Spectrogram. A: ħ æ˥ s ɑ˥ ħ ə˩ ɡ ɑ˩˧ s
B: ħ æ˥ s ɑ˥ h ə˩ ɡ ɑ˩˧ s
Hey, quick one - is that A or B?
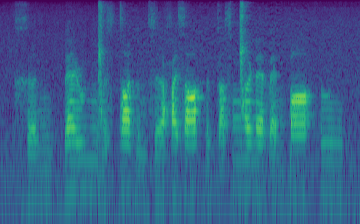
B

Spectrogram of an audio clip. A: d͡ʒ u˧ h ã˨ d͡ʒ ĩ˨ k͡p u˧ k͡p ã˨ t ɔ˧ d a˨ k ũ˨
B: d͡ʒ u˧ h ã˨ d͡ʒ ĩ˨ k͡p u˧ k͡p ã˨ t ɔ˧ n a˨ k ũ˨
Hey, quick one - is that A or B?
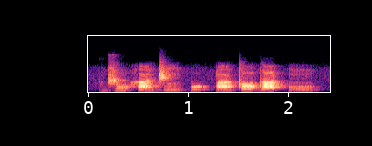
A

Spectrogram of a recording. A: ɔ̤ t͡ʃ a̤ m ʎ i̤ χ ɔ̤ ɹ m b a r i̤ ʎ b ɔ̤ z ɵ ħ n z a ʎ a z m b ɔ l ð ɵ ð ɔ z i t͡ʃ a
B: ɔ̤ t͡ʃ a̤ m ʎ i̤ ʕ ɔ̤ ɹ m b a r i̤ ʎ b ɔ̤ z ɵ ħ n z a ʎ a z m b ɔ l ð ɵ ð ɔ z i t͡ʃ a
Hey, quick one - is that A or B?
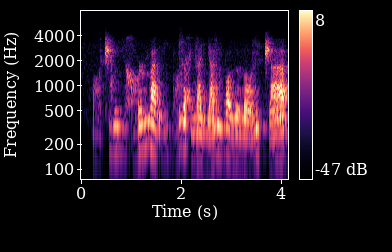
A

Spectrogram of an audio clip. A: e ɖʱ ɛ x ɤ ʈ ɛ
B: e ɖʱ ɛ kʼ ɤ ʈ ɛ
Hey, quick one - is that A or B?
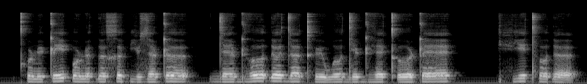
B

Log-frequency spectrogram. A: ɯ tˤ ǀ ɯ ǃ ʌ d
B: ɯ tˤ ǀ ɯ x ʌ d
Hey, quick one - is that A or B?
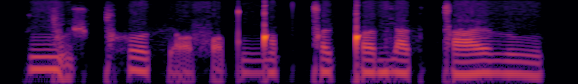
A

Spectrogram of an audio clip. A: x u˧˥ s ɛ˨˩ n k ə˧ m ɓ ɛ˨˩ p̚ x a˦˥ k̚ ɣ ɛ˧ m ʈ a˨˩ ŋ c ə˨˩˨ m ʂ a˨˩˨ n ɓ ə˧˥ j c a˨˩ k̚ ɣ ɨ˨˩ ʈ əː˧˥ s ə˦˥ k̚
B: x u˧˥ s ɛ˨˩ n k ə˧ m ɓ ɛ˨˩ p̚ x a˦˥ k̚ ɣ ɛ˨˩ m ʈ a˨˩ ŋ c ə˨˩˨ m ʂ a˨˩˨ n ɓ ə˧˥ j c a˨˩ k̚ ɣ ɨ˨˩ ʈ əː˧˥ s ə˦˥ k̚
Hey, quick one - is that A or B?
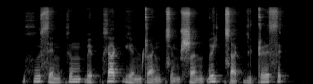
B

